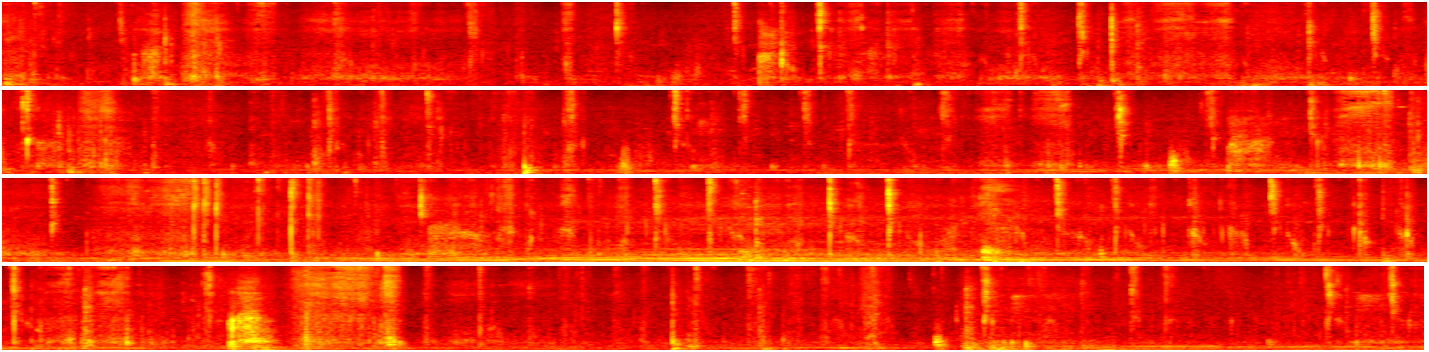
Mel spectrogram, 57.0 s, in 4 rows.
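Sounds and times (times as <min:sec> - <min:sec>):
wet chewing and lip smacks: 0:20.8 - 0:45.0.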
